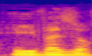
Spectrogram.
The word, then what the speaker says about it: Heyvasor: Eyvasor, ça s'écrit HEYVASOR.ch.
